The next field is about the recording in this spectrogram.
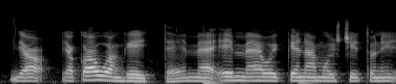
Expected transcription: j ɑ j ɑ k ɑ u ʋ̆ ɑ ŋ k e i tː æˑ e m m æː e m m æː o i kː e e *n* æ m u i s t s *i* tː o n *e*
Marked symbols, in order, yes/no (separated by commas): yes, no, no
